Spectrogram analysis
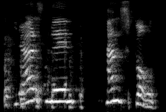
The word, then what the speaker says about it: Hanspall: Yasmin Hanspall. That's how you pronounce it, isn't Yes, it? perfect.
